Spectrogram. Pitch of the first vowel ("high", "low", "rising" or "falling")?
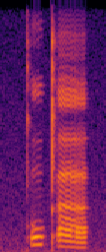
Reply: high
